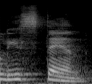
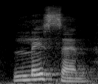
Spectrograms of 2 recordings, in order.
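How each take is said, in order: First: Listen said with the T sounded, lis-ten with a clear T; wrong listen with a T; wrong pronunciation. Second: Listen said with a silent T, lissen; right silent-T listen; correct pronunciation. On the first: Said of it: "não listen". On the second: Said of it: "A pronúncia dele é listen". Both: Shown as a demonstration.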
